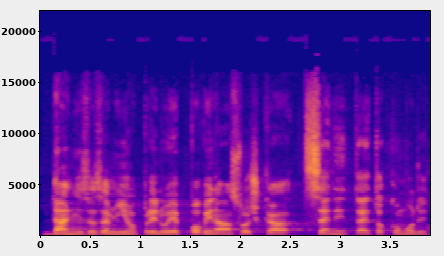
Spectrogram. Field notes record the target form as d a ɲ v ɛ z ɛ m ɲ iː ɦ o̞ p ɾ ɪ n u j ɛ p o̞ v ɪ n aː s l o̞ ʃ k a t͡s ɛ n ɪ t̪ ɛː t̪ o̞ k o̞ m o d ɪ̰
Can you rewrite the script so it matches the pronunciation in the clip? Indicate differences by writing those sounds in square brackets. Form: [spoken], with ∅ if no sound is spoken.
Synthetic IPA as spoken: d a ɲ [z] ɛ z ɛ m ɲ iː ɦ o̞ p [l] ɪ n u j ɛ p o̞ v ɪ n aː s l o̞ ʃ k a t͡s ɛ n ɪ t̪ ɛː t̪ o̞ k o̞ m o d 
